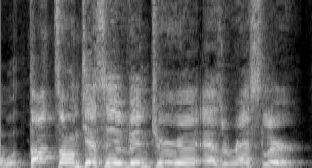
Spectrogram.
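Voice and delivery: loud, high, slow read-out; comment read-out. Acted. Host reading a viewer's question, loud high read-out voice.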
